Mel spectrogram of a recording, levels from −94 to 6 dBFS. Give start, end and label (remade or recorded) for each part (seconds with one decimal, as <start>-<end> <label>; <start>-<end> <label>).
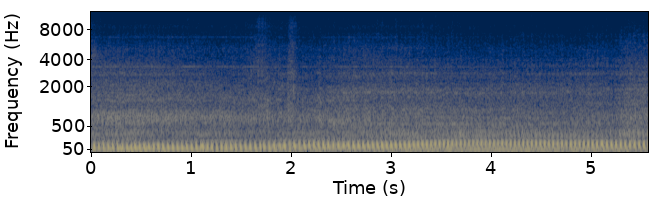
0.0-0.4 recorded; 0.4-1.1 remade; 1.1-1.7 recorded; 1.7-5.1 remade; 5.1-5.6 recorded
